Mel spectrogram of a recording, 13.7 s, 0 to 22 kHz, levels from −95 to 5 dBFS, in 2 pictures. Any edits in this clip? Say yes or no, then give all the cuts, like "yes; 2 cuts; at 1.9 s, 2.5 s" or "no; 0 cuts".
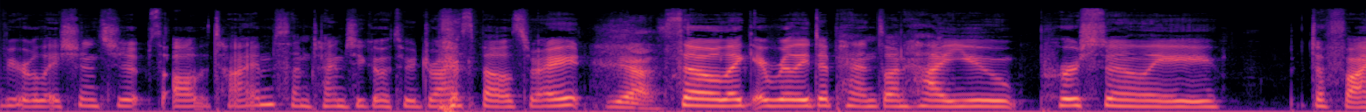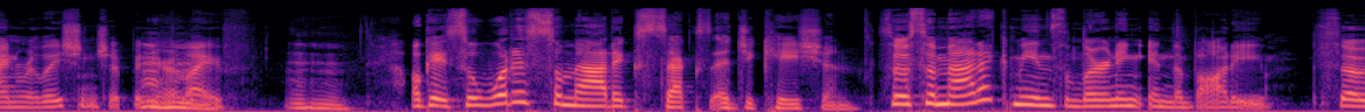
yes; 1 cut; at 11.2 s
